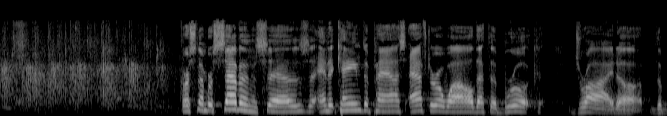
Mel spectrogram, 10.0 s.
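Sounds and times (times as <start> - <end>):
audience applauding: 0.0 - 2.6
speech: 2.7 - 9.9.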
